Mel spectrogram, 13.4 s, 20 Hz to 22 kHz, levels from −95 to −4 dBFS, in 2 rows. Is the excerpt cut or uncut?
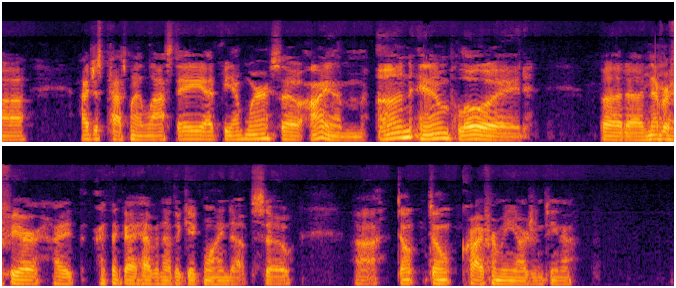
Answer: cut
